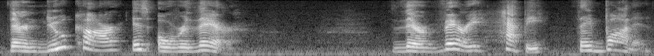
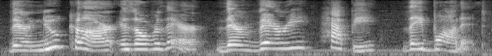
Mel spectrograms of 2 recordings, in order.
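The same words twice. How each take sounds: First: The sentences are read at a slower pace. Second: The sentences are read at a quick pace.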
